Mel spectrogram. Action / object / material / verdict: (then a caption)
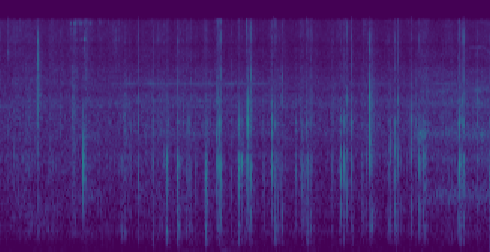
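scrape / soft leather handbag / leather / none. Long blue nails scratch and rub the surface of a red soft leather handbag, a hollow padded bag lying on its side on a mat, with both hands resting flat and bracelets worn while the wrists stay fairly still. A quiet, rapid series of short, dry scratching clicks and crinkly rubs is heard. They are bright and papery with almost no low end, and each stops almost instantly.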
